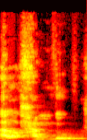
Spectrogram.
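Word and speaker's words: الحمد: dan a ketika diucapkan yang pertama alhamdu Hnya Jangan dirubah menjadi ha alhamdu maka itu merubah huruf alhamdu segala puji alhamdu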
